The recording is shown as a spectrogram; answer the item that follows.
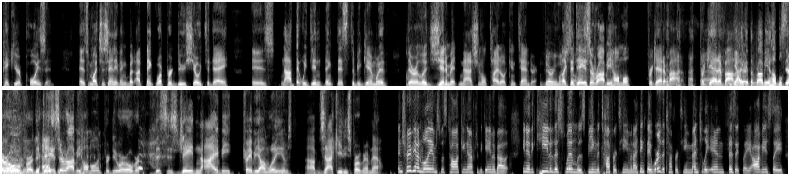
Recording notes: LIVE from the floor of the Mohegan Sun Arena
